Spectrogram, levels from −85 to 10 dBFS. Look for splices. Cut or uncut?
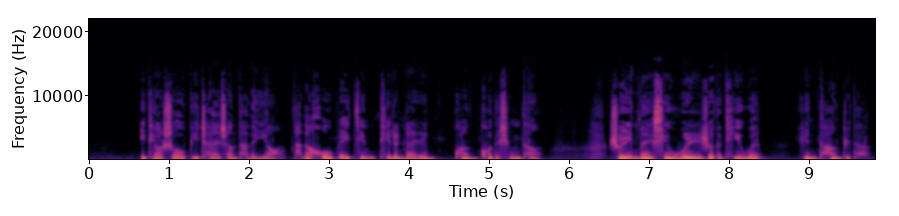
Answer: cut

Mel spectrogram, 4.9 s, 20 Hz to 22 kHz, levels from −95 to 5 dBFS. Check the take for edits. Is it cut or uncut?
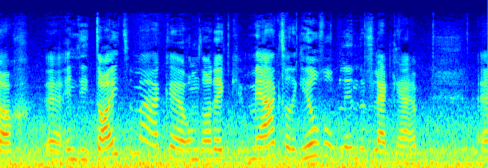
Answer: uncut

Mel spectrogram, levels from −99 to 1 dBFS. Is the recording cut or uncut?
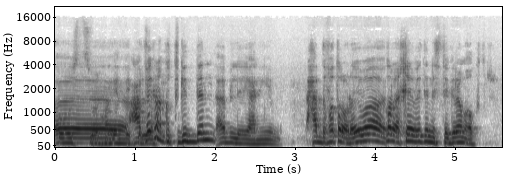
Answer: cut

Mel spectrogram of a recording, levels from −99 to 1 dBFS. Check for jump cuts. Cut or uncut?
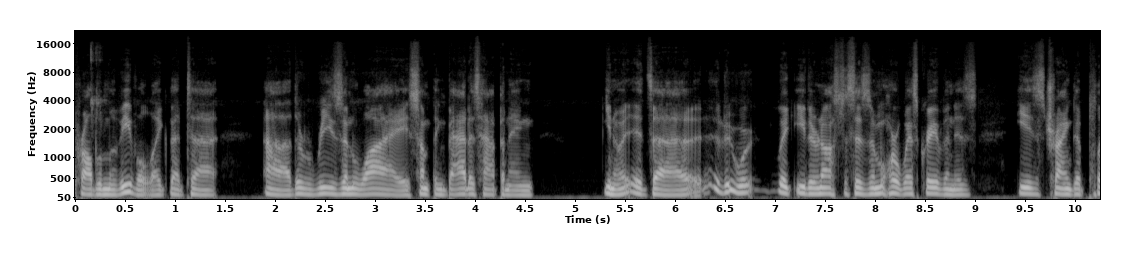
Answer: uncut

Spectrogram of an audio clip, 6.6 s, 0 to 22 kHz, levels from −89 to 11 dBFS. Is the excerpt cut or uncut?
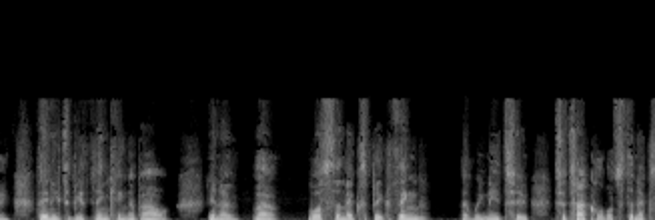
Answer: uncut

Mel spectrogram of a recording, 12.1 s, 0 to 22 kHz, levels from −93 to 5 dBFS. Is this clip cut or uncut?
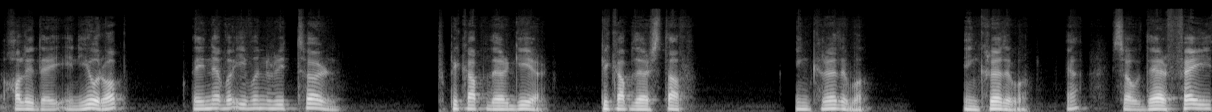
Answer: uncut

